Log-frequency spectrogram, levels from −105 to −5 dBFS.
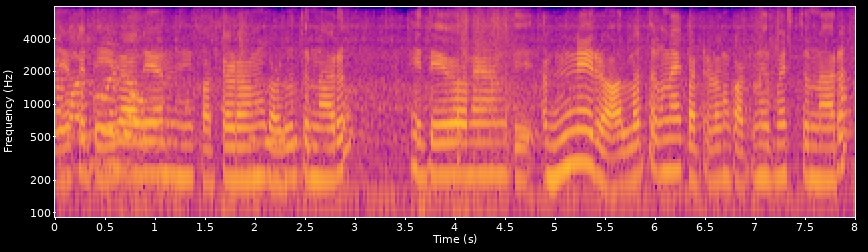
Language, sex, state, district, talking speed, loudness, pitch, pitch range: Telugu, female, Telangana, Nalgonda, 75 wpm, -26 LUFS, 215 Hz, 205-225 Hz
